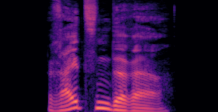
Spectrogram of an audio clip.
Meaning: inflection of reizend: 1. strong/mixed nominative masculine singular comparative degree 2. strong genitive/dative feminine singular comparative degree 3. strong genitive plural comparative degree
- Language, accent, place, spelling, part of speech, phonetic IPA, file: German, Germany, Berlin, reizenderer, adjective, [ˈʁaɪ̯t͡sn̩dəʁɐ], De-reizenderer.ogg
